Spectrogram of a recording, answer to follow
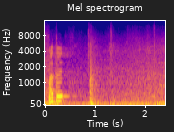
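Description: A short called command, 'Mate' (stop), then about a second in a single sharp thud of a judoka hitting the foam judo mat.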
